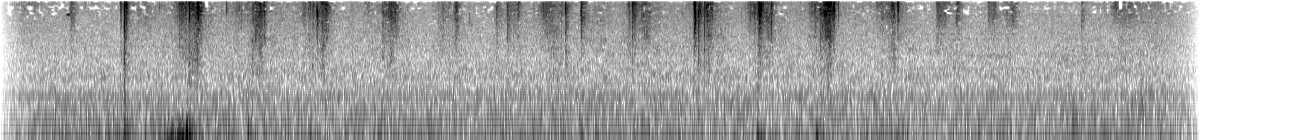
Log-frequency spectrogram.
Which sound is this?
Me walking barefoot on tile.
